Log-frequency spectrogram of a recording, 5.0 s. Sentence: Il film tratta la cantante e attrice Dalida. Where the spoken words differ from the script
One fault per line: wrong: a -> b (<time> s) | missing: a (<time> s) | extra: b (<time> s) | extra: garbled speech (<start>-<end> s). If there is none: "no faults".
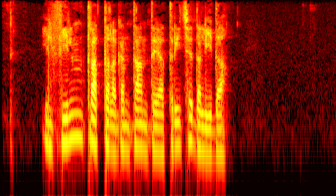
no faults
